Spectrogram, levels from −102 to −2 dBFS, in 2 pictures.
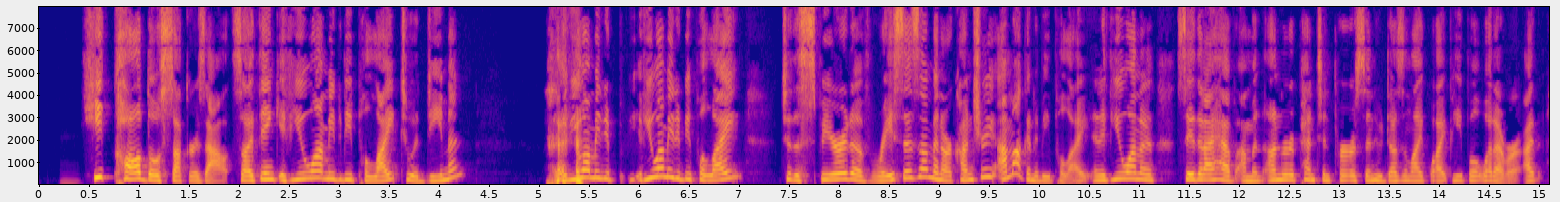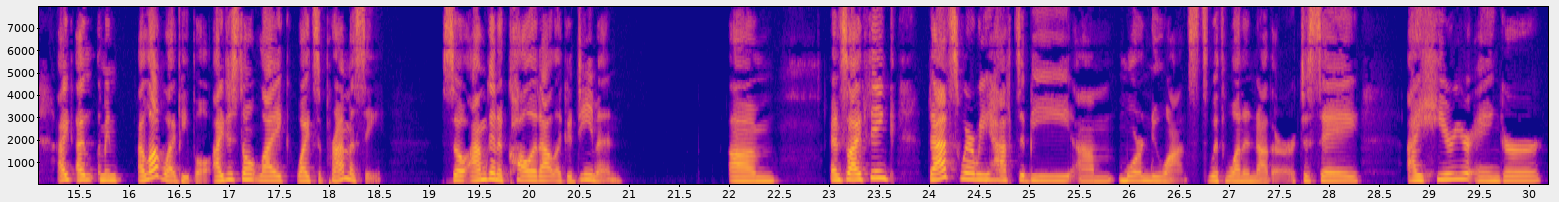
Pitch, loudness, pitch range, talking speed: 220 Hz, -23 LUFS, 195-250 Hz, 220 wpm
